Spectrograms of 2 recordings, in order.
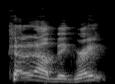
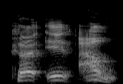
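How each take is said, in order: First: Said in the usual way. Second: Slow, spaced-out "Cut it out"; word-by-word emphasis. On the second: Real, not acted. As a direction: say "Cut it out" slowly, each word separate. Repeats it word by word.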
